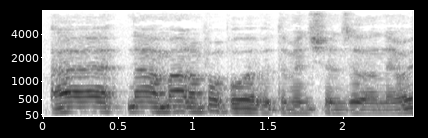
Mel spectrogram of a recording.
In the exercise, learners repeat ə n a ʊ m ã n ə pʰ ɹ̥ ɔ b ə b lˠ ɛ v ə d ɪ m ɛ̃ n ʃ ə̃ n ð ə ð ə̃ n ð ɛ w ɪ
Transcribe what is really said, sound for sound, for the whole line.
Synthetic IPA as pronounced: ə n a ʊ m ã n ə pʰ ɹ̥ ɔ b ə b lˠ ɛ v ə d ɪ m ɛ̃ n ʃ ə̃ n z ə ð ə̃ n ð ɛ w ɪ

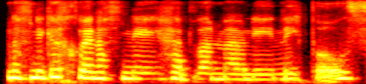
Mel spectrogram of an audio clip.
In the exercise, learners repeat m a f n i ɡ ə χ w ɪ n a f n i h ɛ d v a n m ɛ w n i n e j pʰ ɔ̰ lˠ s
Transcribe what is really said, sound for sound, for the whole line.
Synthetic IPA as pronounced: n a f n i ɡ ə χ w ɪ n a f n i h ɛ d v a n m ɛ w n i n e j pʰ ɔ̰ lˠ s

